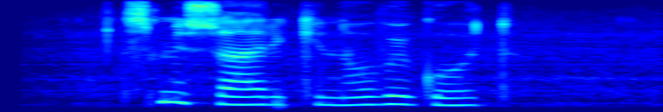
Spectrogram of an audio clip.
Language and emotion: Russian, sad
